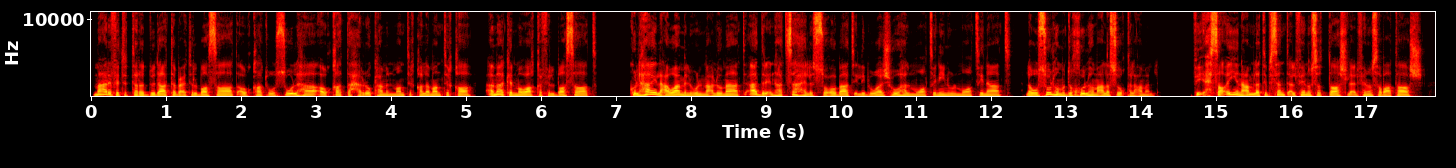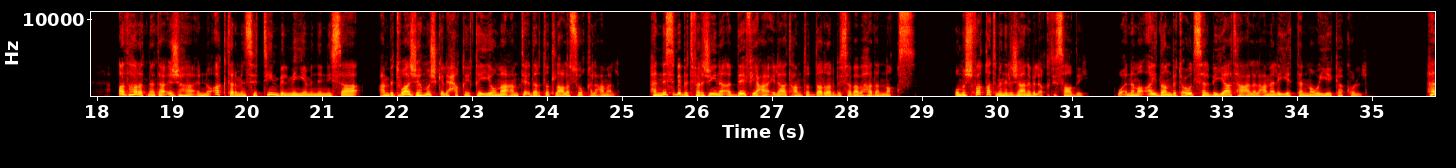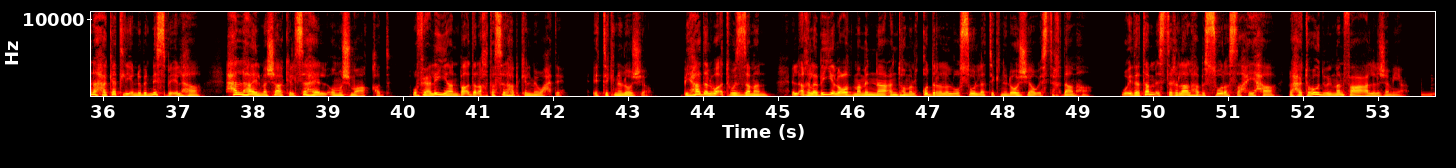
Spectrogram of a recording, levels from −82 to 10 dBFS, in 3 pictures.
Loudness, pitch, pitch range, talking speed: -22 LUFS, 155 Hz, 135-175 Hz, 135 wpm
